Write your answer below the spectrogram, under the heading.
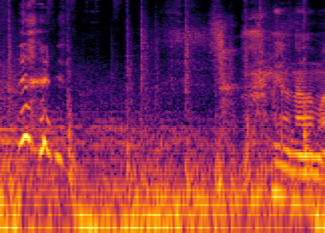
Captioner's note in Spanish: Sollozos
